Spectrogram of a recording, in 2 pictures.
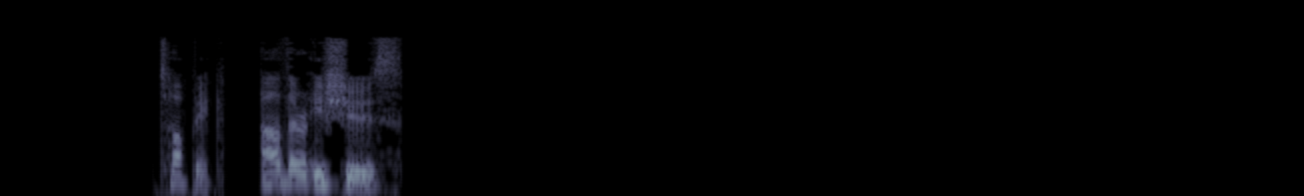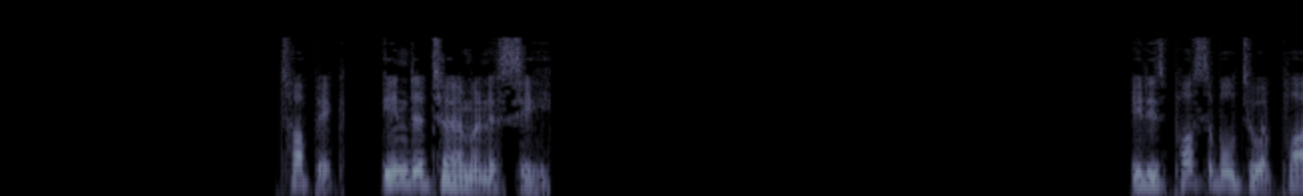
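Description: A middle-aged man speaks in short, calm phrases with long pauses between them.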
